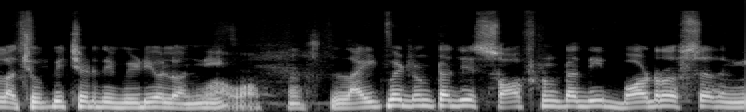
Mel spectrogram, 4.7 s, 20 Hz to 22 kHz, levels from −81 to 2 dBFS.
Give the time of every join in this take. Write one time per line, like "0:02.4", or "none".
none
